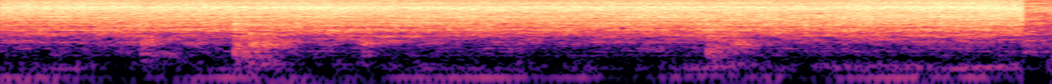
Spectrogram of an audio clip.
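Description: Grated papaya sizzles steadily in hot spiced oil in a pan while being stirred, a close, continuous frying hiss broken by soft scraping strokes.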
